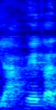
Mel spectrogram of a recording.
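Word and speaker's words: 야훼: 데이 아베 든 뭐 원래 발음이 야외가 더 정확하지만 어쨌든 그 야외에 나를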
